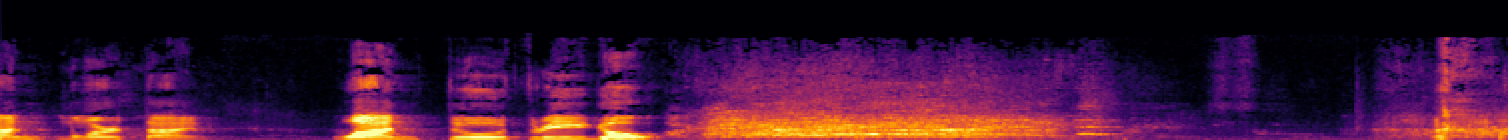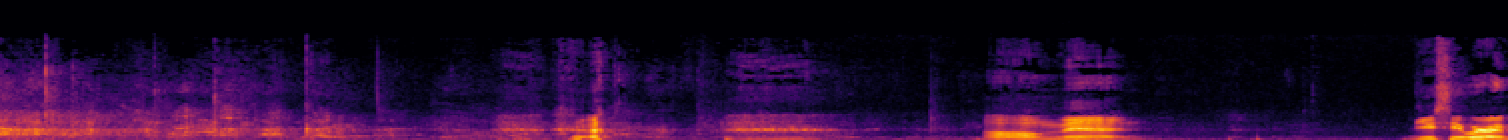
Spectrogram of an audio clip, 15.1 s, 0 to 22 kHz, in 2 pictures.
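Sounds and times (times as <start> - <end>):
speech: 0.0 - 3.7, 7.2 - 7.4, 12.5 - 13.2, 14.6 - 15.0
audience shouting at once: 3.3 - 5.6
laughter: 6.8 - 12.1.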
